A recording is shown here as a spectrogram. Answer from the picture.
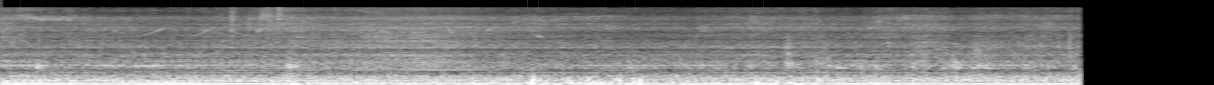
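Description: Diesel engine of a JCB backhoe loader running steadily at work, with a couple of faint knocks. The sound cuts off suddenly near the end.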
